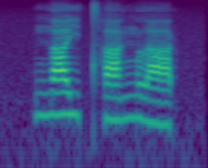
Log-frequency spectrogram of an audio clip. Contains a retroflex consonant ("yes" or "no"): no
